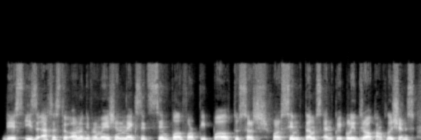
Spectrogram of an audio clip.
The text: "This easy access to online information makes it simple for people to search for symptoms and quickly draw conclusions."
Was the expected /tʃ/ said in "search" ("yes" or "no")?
yes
